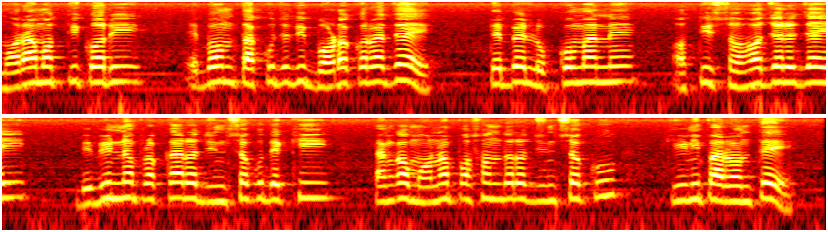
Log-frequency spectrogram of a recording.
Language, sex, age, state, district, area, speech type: Odia, male, 45-60, Odisha, Khordha, rural, spontaneous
